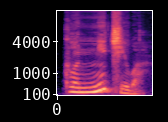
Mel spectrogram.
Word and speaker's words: Konnichiwa: Konnichiwa.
